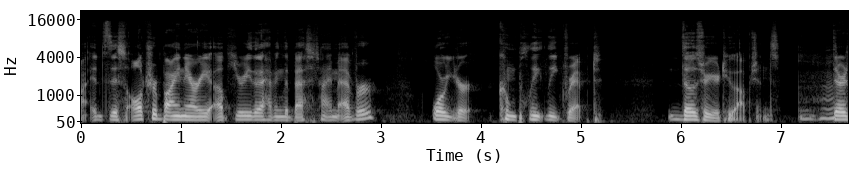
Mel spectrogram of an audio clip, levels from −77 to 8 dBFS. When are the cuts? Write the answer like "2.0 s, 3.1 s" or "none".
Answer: 1.5 s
